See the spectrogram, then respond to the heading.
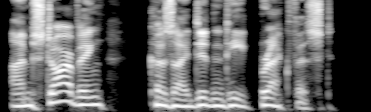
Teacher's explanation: I didn't is strong because of the negative. Eat is strong. Breakfast is strong. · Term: stressed words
